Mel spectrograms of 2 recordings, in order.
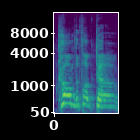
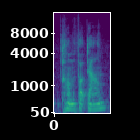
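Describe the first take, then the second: First: Loud, higher bellow; Dumbledore. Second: Said in the usual way. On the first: Acted. Headmaster silencing the panicked hall, hammed-up bellow. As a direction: roar it as a headmaster taking charge. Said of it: "And Dumbledore's like". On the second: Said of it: "And I'm like".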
